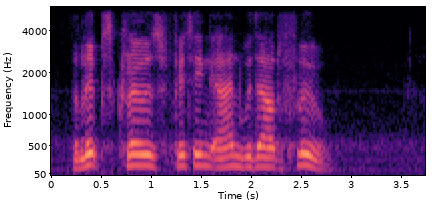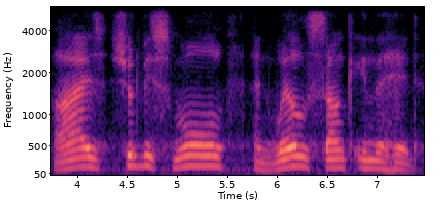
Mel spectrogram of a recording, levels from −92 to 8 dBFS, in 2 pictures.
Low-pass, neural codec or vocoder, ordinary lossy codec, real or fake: 5.4 kHz; none; Opus, 32 kbps; real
